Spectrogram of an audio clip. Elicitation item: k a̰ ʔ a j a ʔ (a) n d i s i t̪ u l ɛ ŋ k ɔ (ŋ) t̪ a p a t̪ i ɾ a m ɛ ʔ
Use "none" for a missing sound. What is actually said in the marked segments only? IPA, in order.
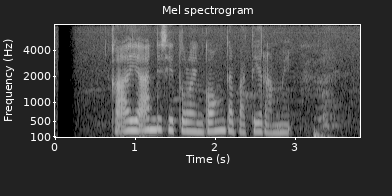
a, ŋ

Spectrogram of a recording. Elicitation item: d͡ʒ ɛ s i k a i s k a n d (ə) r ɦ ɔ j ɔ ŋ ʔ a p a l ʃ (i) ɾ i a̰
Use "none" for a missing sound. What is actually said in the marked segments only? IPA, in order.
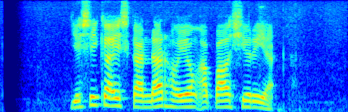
a, i

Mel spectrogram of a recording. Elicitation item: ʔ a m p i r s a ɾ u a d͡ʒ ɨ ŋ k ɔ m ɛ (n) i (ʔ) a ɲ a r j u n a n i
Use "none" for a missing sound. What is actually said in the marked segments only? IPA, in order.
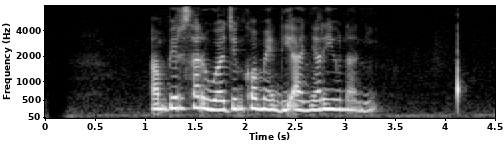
d, ʔ

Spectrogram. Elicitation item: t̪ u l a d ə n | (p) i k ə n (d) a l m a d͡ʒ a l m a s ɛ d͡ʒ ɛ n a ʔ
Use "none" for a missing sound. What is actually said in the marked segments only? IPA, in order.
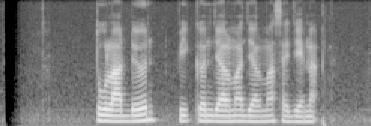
p, d͡ʒ

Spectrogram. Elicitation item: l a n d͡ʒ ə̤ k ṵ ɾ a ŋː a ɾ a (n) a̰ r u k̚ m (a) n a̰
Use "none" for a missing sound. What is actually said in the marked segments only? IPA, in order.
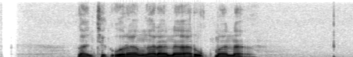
n, a

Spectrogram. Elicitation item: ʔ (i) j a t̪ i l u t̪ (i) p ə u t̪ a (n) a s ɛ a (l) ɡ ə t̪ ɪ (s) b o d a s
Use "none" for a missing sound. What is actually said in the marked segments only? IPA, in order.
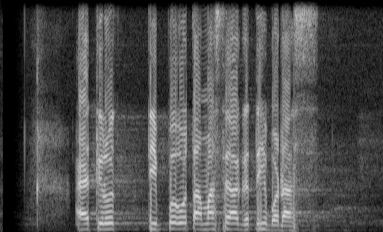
a, i, m, l, h

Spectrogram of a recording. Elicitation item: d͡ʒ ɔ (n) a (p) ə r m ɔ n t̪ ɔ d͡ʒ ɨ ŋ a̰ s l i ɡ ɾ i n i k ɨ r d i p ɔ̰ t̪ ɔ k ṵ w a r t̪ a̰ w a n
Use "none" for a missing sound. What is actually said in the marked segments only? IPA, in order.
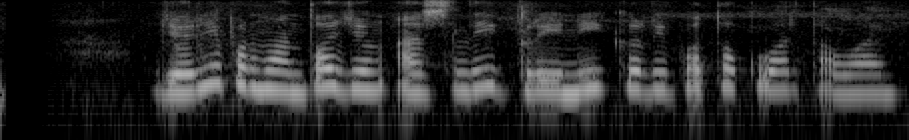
ɲ, p

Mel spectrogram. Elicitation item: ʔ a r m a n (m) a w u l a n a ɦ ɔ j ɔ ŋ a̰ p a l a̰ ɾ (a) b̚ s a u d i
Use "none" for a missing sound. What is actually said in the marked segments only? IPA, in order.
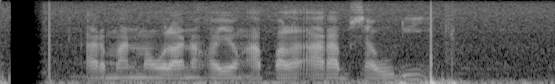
m, a

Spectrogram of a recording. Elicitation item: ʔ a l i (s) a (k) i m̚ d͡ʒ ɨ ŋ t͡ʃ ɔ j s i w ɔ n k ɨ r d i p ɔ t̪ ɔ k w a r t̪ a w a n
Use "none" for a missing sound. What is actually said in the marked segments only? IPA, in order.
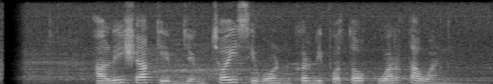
ʃ, k

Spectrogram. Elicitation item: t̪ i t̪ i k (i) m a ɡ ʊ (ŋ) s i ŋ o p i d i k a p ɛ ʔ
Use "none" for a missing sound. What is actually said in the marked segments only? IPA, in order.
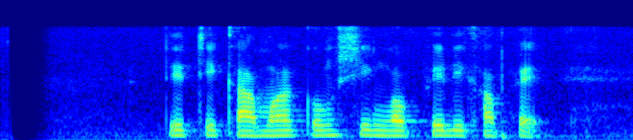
a, ŋ

